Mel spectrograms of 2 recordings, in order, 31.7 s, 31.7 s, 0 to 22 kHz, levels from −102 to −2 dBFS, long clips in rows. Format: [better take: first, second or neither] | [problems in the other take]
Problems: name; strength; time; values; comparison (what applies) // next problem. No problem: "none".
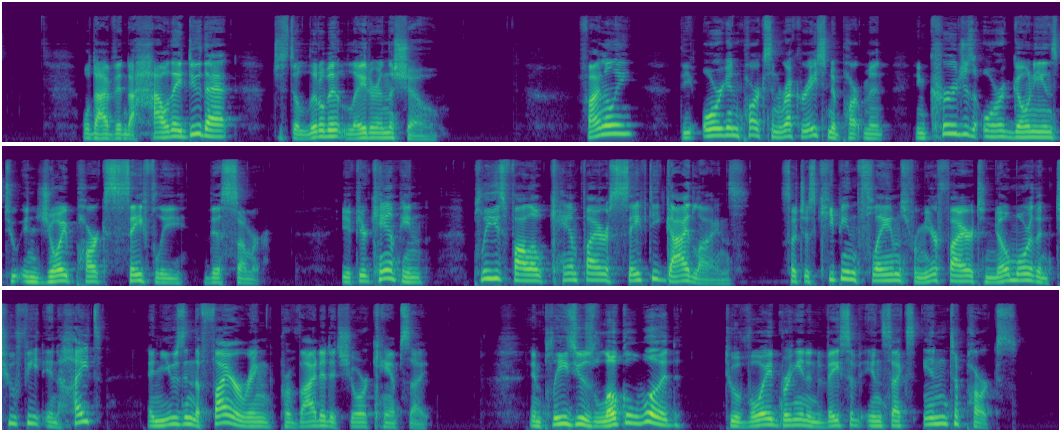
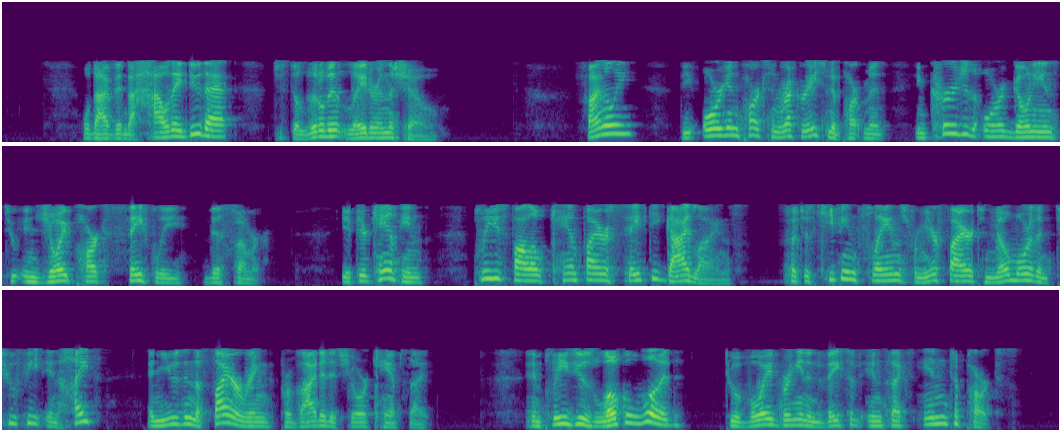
first | garbled, watery; badly; nothing above 4 kHz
